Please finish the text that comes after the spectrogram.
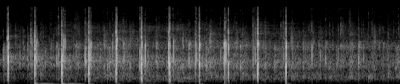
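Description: Audience applause for Abdallah, an organizer of COY 17 in Egypt, at a youth climate adaptation dialogue: steady, evenly spaced claps in a brisk rhythm, sounding like a modest group clapping together at moderate volume with no talk.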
